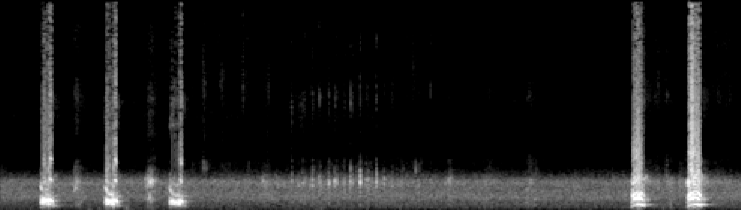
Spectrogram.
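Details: Yard play between a Beagle and a Lab: three quick, clipped barks, then a long quiet stretch of several seconds, and finally two louder barks close together near the end.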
